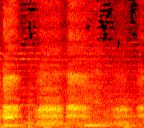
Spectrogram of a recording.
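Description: A woman panting in several short, breathy gasps, out of breath from running, over soft background music.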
